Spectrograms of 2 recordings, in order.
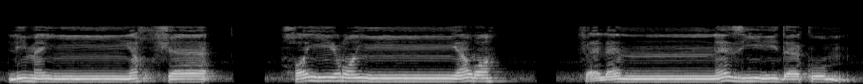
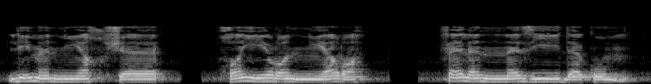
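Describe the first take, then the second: First: The n merges into the next sound with nasal hum. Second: The n is pronounced clearly before the next sound. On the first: The speaker calls it right. "أدخلنا النون الساكنة والتنوين في حروف الإدغام، وحدثت الغنة" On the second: The speaker calls it wrong. "ومن الخطأ أن نظهر النون الساكنة أو التنوين"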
